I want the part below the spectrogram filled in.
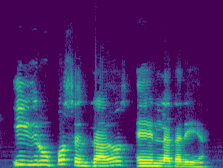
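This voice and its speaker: With a Rioplatense accent, a woman speaks at a fairly high pitch. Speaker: teacher. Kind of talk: lecture.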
